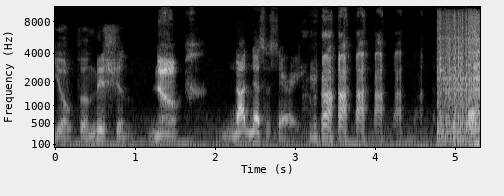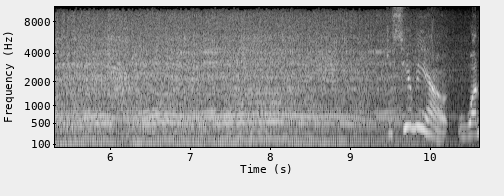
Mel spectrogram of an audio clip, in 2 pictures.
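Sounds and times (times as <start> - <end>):
laughter: 0.0 - 1.8, 2.7 - 5.0
speech: 0.0 - 8.2, 9.5 - 10.6
powered bone saw running: 4.8 - 10.6.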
